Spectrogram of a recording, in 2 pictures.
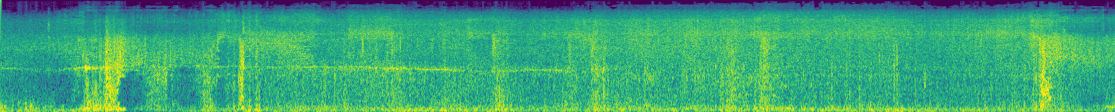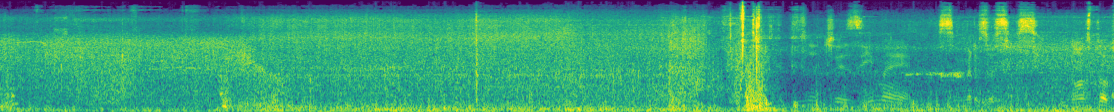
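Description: Wind buffeting the camera microphone during paraglider flight: a heavy, steady low rumble throughout, broken by a few sharp knocks, with a faint steady high tone in the first several seconds.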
